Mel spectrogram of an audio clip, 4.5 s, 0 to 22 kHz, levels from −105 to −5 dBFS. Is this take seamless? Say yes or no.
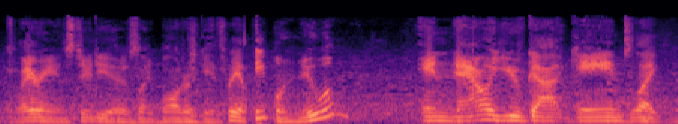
no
